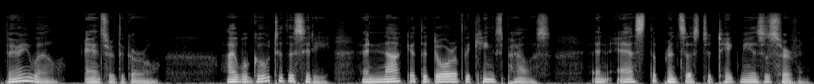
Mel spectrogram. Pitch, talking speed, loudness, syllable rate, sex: 105 Hz, 220 wpm, -21 LUFS, 5.7 syllables/s, male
